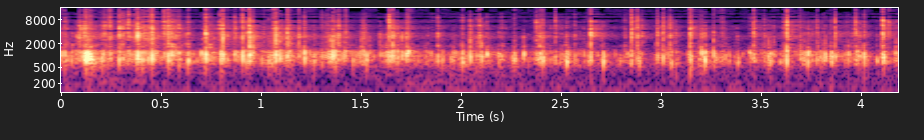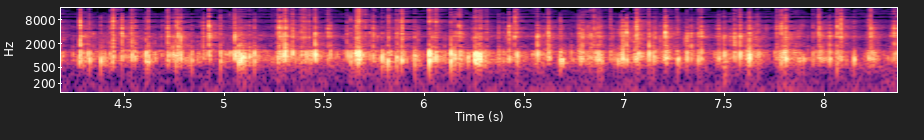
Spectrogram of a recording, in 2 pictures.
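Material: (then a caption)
Plastic. A hollow blue plastic PlayStation 3 handheld controller is held in both hands while fingertips and thumbs rapidly mash its buttons. A dense, fast clatter of short, dry plastic clicks centers in the midrange around 800 Hz to 1 kHz, with no low end and only a little bright edge.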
